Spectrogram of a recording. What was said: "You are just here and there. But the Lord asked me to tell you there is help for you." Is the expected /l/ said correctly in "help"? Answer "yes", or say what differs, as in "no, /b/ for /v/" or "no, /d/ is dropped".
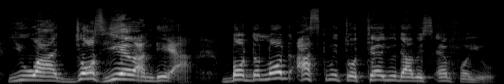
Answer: no, /l/ is dropped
